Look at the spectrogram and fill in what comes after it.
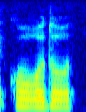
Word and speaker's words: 黄道: で、そもそもですね、二十四節気七十二候というところなんですけども、これは太陽が移動する天球上の道っていうのを黄道っていう、黄色の道って書いて黄道って読むんですけど、それを 24 分割したものが二十四節気と呼ばれてます。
